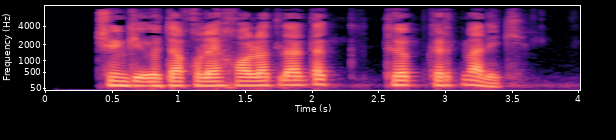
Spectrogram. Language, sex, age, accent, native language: Uzbek, male, 18-24, Surxondaryo, Uzbek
